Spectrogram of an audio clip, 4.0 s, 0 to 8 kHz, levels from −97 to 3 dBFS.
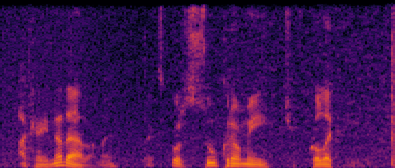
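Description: A noise suppressor runs across the whole clip, pulling down what it judges to be steady background by about 17 dB frame by frame. The room noise, which sits about 15 dB below the speech, drops away in the gaps and surges back under each phrase. These noise suppressor artifacts run throughout, and the voice sits within a band that stops at 8 kHz.

The suppressor also mistakes parts of the speech for noise and cuts them. From 0.17 to 0.36 s, it turns down about a tenth of a second of sound by up to about 14 dB. From 0.83 to 1.16 s, the cut is deeper, about 17 dB, over roughly a third of a second. From 1.44 to 2.05 s, it drops by up to about 16 dB across a couple of tenths of a second in total. In each stretch, the affected speech sounds swallowed or faint.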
